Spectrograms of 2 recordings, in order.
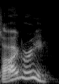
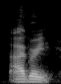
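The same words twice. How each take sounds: First: Emphatic agreement. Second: Said in the usual way. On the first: Real, not acted.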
